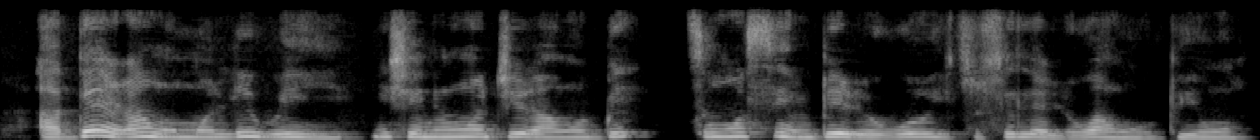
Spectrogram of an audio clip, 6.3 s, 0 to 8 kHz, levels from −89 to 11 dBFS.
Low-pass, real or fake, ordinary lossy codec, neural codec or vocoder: 7.2 kHz; fake; none; codec, 44.1 kHz, 7.8 kbps, DAC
